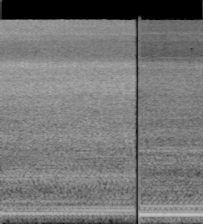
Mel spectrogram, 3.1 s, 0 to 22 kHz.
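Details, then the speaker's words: 1989 V6 Mitsubishi Pajero idling after stainless extractors replaced cracked, warped stock manifold and exhaust studs: smooth steady low idle, even firing, no ticking or puffing; sounds way better and quieter, leak fixed. "it sounds way better fantastic [Music] yeah dude it sounds way better [Music] way better it's quieter"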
